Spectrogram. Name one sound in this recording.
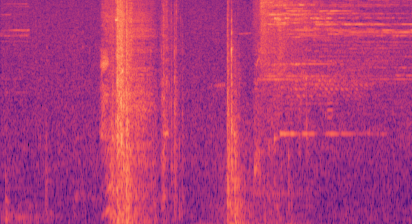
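A wooden chest lid creaks open with a thump.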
